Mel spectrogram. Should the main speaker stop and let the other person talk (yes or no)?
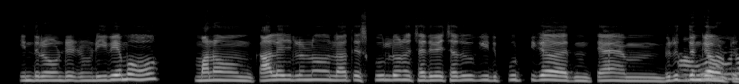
yes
